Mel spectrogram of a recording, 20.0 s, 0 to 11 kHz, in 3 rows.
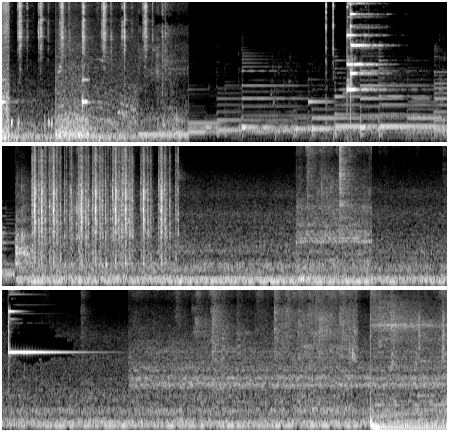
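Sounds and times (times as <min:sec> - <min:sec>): bright ding: 0:05.2 - 0:06.0.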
